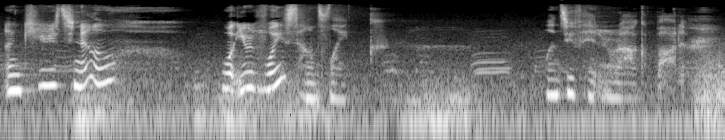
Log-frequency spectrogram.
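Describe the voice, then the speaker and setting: A woman's voice: high voice, darkish tone, a little hiss or hum, heavily acted. A woman playing a sadistic, playful female kidnapper in an intimate ASMR audio roleplay, teasing with a sing-song menace. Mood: menacing, curious.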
